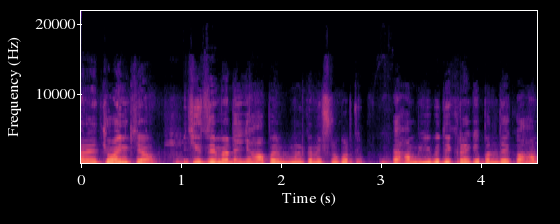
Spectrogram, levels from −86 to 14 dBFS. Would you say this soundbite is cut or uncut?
cut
